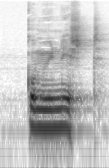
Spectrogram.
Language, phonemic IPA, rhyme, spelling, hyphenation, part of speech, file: Dutch, /ˌkɔ.myˈnɪst/, -ɪst, communist, com‧mu‧nist, noun, Nl-communist.ogg
- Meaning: communist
